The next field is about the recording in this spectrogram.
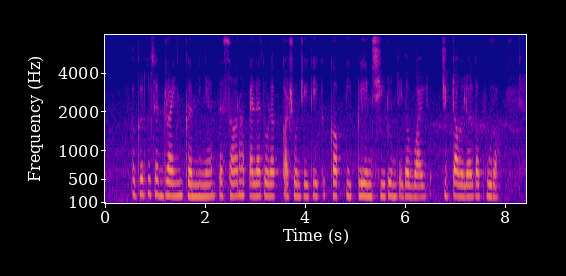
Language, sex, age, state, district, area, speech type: Dogri, female, 18-30, Jammu and Kashmir, Kathua, rural, spontaneous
